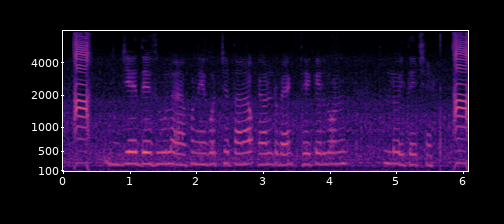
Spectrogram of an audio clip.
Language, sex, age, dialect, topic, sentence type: Bengali, female, 18-24, Western, banking, statement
